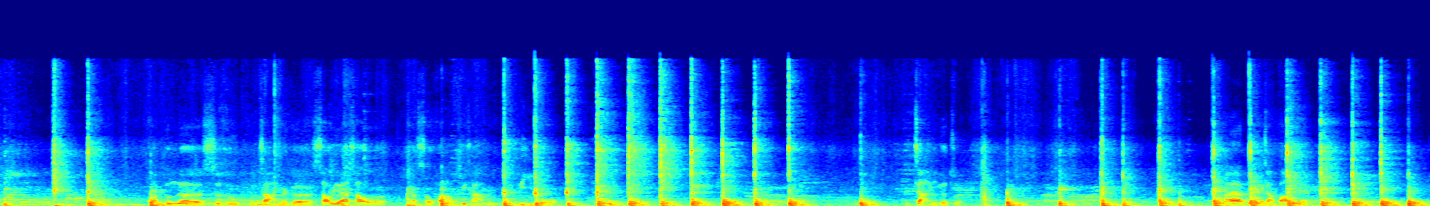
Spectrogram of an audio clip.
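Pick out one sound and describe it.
A cleaver chops sharply on a wooden block, again and again.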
